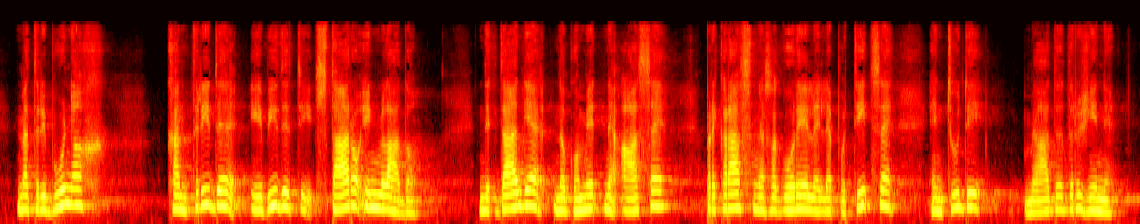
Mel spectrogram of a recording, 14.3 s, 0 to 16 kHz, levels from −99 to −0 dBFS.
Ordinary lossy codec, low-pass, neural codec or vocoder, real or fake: MP3, 64 kbps; 10.8 kHz; codec, 24 kHz, 0.9 kbps, WavTokenizer, medium speech release version 1; fake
